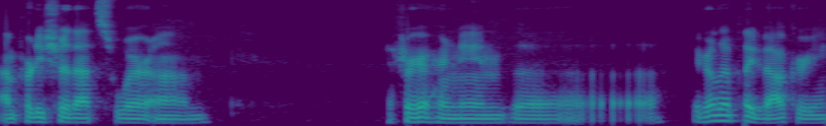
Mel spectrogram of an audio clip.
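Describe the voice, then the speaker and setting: Long, frequent pauses break up this man's moderate-paced speech. His pitch is very deep and low, with fairly even intonation. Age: 20s. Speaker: college student. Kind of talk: casual chat.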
